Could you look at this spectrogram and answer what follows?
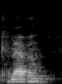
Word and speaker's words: Cynefin: We came it around 10 years ago., Dave Snowden created the Cynefin framework. Cynefin, pronounced "ku-nev-in," is a Welsh word that translates as "place" or "habitat."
